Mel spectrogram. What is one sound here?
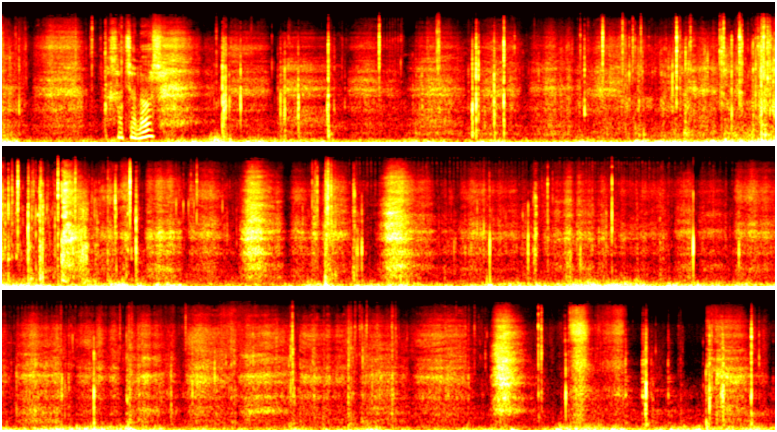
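A bike chain and frame rattle over bumps.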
